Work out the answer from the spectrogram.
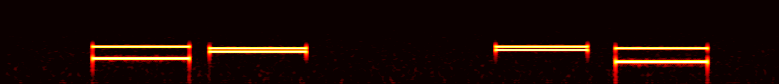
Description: Aircraft SELCAL, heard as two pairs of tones. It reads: DL-HK JL-BK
